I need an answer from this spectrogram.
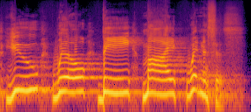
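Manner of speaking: "You... will... be... my... witnesses", stretched out with full emphasis; emphatic command. Retold or imitated. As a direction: proclaim "You will be my witnesses" one weighty word at a time. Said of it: "he emphatically says".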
